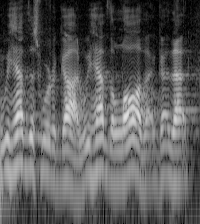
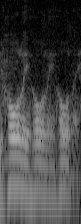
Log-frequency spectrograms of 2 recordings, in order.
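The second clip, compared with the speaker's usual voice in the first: hushed holy; 4 semitones lower, 10 dB quieter than usual. Acted. Angels' cry quoted softly.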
